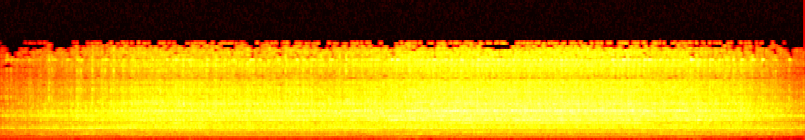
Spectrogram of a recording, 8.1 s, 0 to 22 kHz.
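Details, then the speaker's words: SIEG X2D gear-head mill, mounted low near the camera: a loud, steady gear whine with busy high-pitched chatter rising at spin-up and falling away at stop, normal noise from the head gears, much louder than the belt-drive mill. "So you can hear there's a fair amount of noise, and if I try to talk over it, you can get some sense that it's actually pretty loud."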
